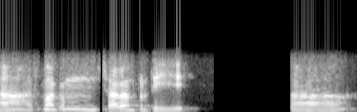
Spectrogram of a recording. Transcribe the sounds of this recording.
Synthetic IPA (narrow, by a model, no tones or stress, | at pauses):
ɦãːɐsmaːkɐmsaːɾaːmpɾɐt̪i | ɦãː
